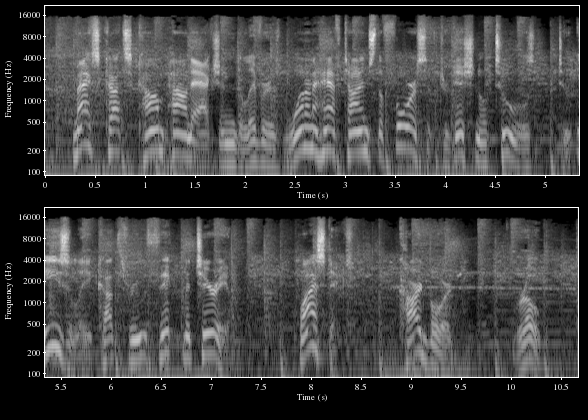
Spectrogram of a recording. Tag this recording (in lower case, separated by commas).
speech, music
